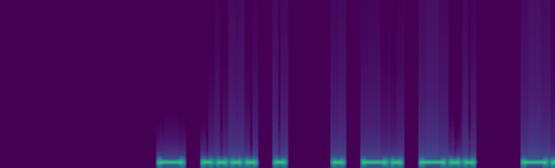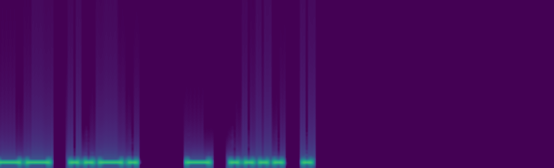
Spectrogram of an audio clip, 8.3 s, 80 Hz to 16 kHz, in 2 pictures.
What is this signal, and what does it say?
Morse code, heard as a keyed tone, about 21 wpm, 700 Hz. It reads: THE END OF THE
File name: practice / 22wpm / Build A Phrase - 5-Word Phrases - 22wpm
